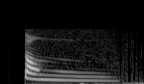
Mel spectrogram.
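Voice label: "dung4", Cantonese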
